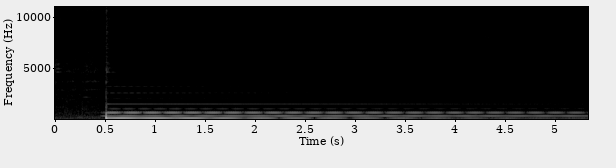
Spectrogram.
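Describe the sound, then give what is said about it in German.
A singing bowl resting on the sole of a foot during a sound therapy session is struck once and rings with a sustained, warm, wavering hum that slowly fades. “Und jetzt sitze ich mal die Klangschale auf deinen rechten Fuß, auf die Fußsohle.”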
